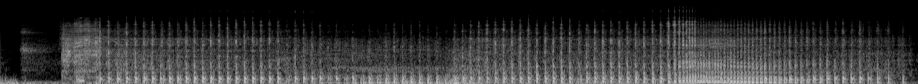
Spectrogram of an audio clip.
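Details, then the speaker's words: Motorcycle with the exhaust header cracked in half near the block: loud, raw chattering pops about four per second that sharpen with throttle; exhaust leak, possibly also causing backfires. "It's too loud. Sounds like your teeth are chattering. It sound Sounds like my teeth are chattering."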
